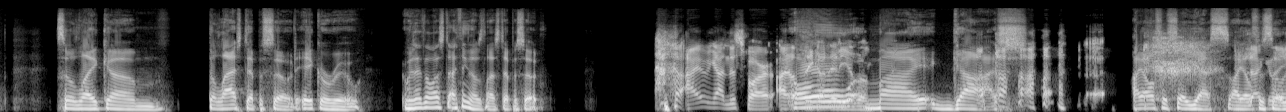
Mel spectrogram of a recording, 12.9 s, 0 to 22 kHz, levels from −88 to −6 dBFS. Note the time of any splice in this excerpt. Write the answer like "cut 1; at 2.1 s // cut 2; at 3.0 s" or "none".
cut 1; at 3.9 s // cut 2; at 5.8 s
